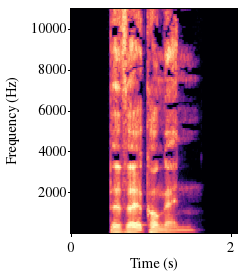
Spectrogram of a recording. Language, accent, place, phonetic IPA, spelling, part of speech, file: German, Germany, Berlin, [bəˈvœlkʊŋən], Bewölkungen, noun, De-Bewölkungen.ogg
- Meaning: plural of Bewölkung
